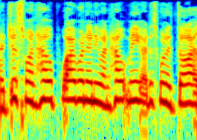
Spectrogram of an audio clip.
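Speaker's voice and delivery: high-pitched plea at everyday volume; retold hysterical screaming. Pleading with partner over the phone, retold hysterics. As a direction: imitate a desperate wail, pitched high. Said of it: "like, screaming on the phone".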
